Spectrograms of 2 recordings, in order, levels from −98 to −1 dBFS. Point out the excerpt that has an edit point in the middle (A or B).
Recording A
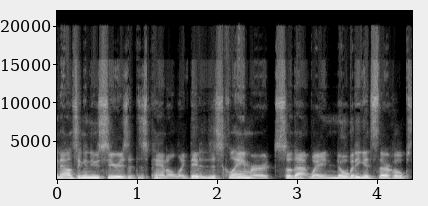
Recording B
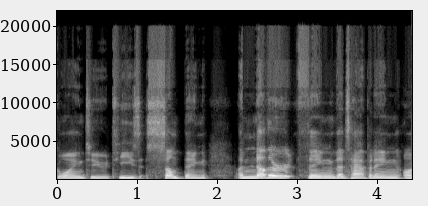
A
